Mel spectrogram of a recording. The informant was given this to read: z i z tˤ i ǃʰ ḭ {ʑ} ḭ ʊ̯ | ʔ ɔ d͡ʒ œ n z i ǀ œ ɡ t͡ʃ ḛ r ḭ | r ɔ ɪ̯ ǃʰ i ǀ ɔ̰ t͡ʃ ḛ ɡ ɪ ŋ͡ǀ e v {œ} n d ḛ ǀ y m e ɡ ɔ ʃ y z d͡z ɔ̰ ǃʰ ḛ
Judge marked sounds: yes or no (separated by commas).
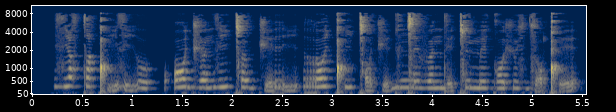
no, yes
